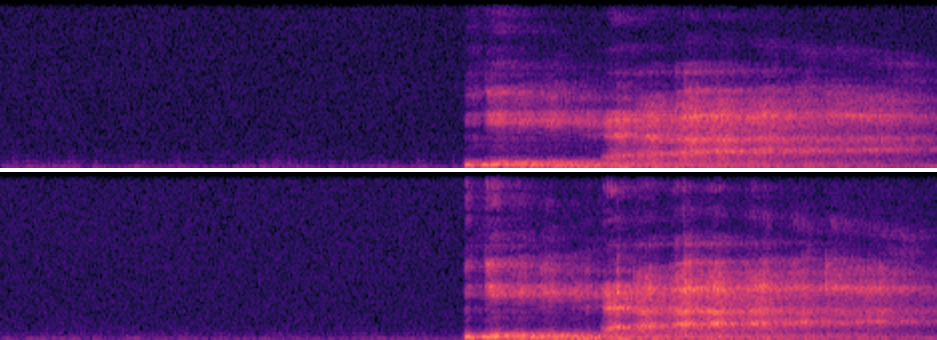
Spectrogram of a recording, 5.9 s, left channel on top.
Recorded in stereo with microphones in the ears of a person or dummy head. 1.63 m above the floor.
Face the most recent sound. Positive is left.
turn(degrees=-40)  # may be behind; listen again after turning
